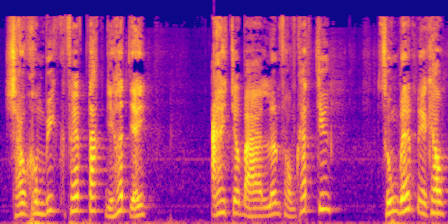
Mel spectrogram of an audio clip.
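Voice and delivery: loud, high-pitched bawling out; furious master shouting orders; angry scolding. A narrator's reading. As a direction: berate the servant at full volume. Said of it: "tiếng bá Nam quát tháo".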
